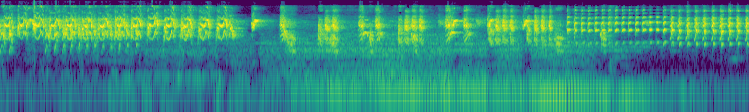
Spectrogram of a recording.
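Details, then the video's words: Cililin-filled song of a long-tailed shrike, played to teach other kept shrikes: a loud continuous chattering warble, then separate scratchy bursts and finally a fast, even trill of clipped notes, over a low steady hum. "Awalnya Cendet Bisu Setelah Dengar Suara Ini Langsung Gacor Ngamuk"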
